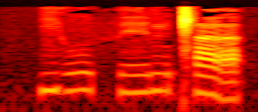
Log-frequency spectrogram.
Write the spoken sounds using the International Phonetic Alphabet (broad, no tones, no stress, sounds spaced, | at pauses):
j o̤ θ ɛ̤ m ǁ a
